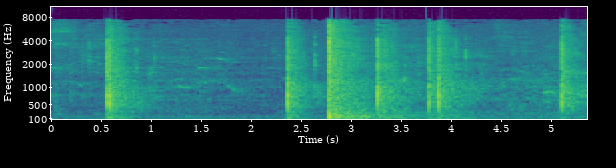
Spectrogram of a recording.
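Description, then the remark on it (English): Diwali fireworks explode outdoors in a string of about six sharp, booming bangs at irregular intervals, each leaving a brief echoing tail over a faint background murmur. “It's interesting how people in India celebrate Diwali with so many fireworks.”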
